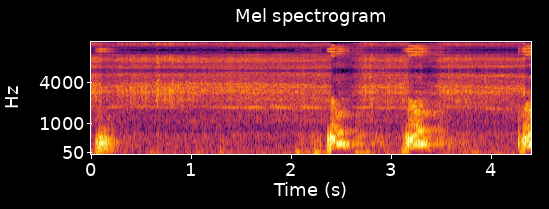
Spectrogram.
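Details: Great Dane at play with a remote-controlled helicopter, giving a few abrupt deep barks spaced about a second apart against a constant buzzing motor hum.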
